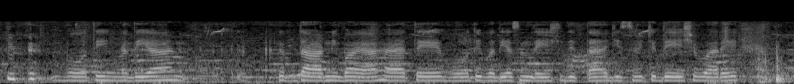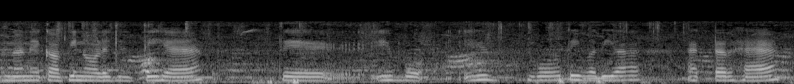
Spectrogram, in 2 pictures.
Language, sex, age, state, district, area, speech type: Punjabi, female, 18-30, Punjab, Pathankot, rural, spontaneous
